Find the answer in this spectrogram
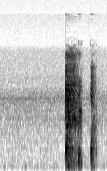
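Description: A person coughing close to the microphone: a short, sudden cough past the middle, then a second, shorter one near the end.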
